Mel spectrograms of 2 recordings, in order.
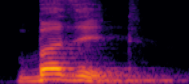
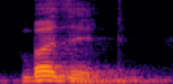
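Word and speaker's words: budget: बजट, बजट, डी के बाद जी ई, बजट। तो आप समझ गए होंगे कि यदि डी के बाद जी ई हो तो डी साइलेंट हो जाता है।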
